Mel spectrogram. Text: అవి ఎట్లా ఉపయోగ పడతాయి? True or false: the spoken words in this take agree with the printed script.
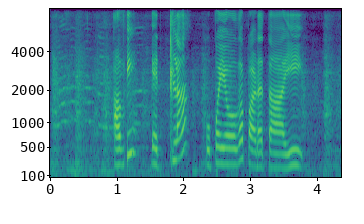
true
